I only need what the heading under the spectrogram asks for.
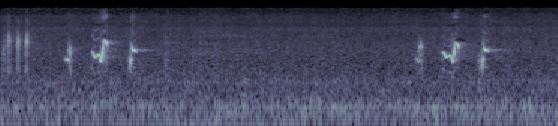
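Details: Stripe-throated bulbul, kept as a decoy by a stream where other birds come but stay off. Two short phrases of crisp, rising and falling whistled chirps, a few notes each, about two seconds apart, with soft scattered ticks.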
